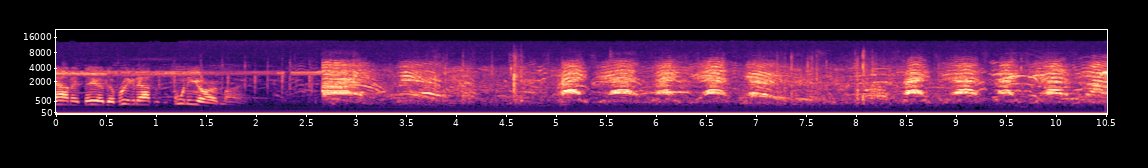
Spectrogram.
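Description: Football crowd of spectators shouting and cheering, with voices close by in the first couple of seconds. About halfway through comes a run of short, repeated shouts.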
